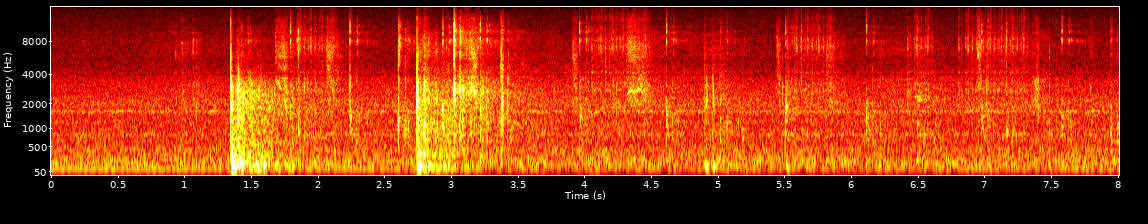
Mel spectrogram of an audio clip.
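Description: Table tennis rally: light clicks of the ball striking bats and the table, in an echoing hall, with two louder thuds in the first three seconds.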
